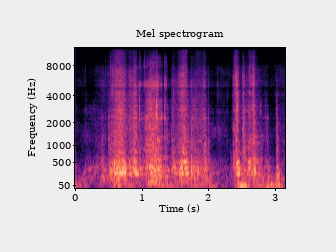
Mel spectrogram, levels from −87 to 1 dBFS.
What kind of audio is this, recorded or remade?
remade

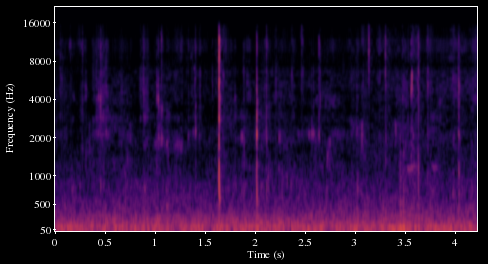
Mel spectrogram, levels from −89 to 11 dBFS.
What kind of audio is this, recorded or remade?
recorded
